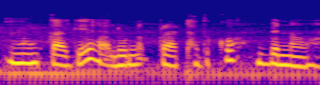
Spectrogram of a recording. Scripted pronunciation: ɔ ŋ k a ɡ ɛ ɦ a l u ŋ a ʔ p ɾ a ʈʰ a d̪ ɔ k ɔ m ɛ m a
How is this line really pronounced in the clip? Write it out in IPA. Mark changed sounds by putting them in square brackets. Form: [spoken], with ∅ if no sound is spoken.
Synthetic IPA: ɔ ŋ k a ɡ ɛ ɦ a l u [n] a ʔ p ɾ a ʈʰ a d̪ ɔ k ɔ [b] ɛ [n] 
